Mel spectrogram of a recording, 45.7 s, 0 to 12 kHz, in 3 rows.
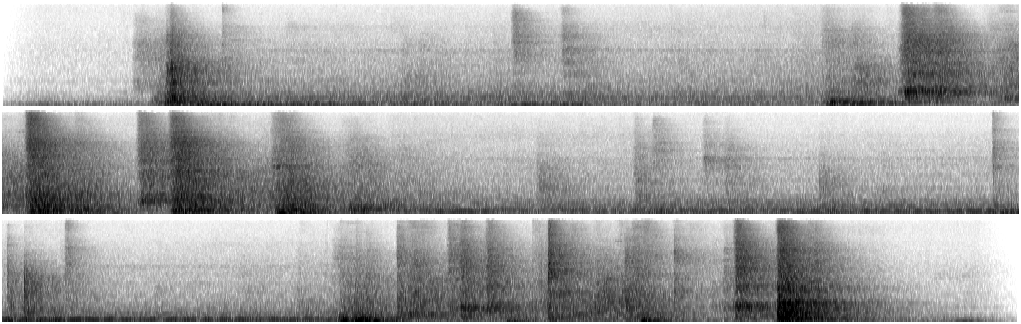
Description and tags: old elevator 2
elevator ride, rattling doors, echoing hallway
ambience, interior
